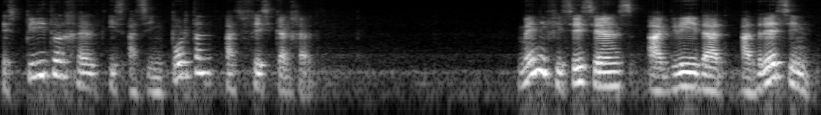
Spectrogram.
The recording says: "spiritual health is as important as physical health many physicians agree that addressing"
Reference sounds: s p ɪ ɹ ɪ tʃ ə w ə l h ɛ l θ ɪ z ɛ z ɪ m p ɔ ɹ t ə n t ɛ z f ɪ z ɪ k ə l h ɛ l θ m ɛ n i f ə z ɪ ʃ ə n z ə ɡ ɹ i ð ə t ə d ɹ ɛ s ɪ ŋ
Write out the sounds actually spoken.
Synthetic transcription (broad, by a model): s p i ɹ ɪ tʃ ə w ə l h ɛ l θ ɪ s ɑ s ɪ m p ɔ ɹ t ə n t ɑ s f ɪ s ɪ k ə l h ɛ l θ m ɛ n i f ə s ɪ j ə n s ə ɡ ɹ i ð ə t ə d ɹ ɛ s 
